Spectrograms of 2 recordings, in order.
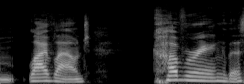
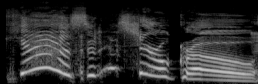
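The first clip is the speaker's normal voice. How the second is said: high, drawn-out celebration of a right answer; mock triumphant cheer; 4 dB louder, much slower than usual. Quizzer telling a friend she guessed it, mock triumph. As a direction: cheer the lucky guess in a long high whoop.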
